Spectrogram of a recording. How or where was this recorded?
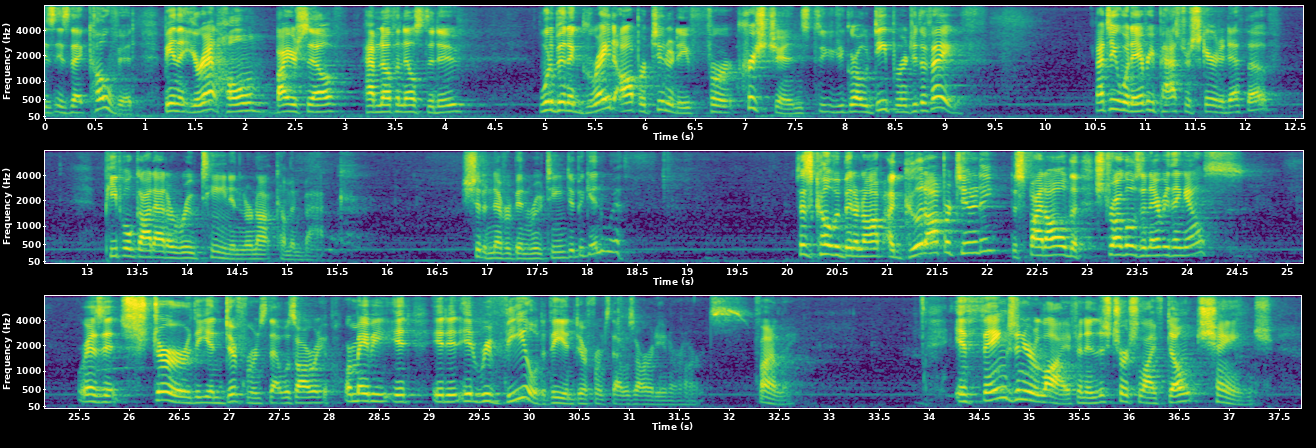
large echoing room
